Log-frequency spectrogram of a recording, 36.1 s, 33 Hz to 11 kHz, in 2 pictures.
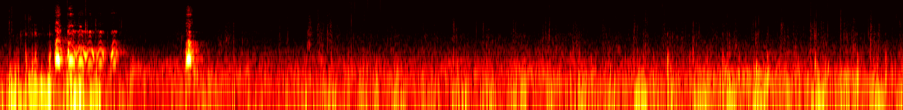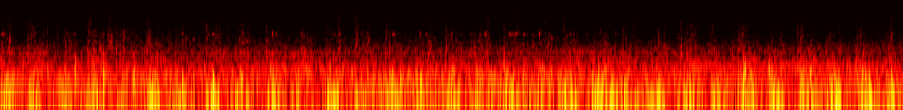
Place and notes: {
  "date": "2018-06-28 13:50:00",
  "description": "two men from the road work crew are talking about the temporary toilets at the job site, we're about halfway then... soon we dip off the road and through the trees, out into the hot summer sun, across the tracks and find a nice shady spot under a big ponderosa to hang out for a bit...",
  "latitude": "35.57",
  "longitude": "-105.76",
  "altitude": "2246",
  "timezone": "America/Denver"
}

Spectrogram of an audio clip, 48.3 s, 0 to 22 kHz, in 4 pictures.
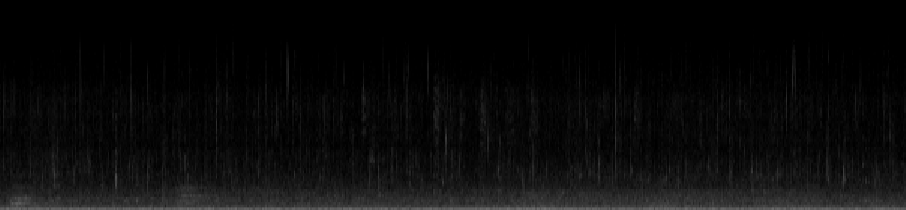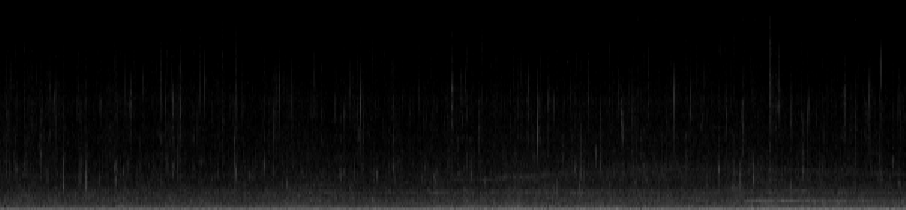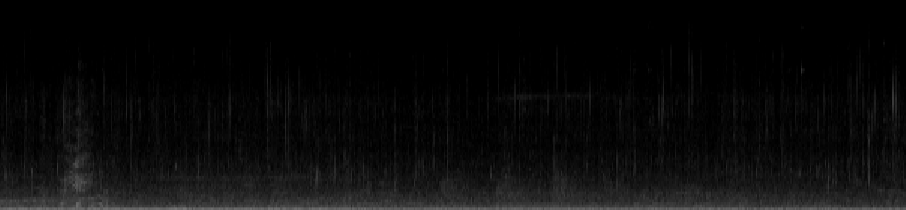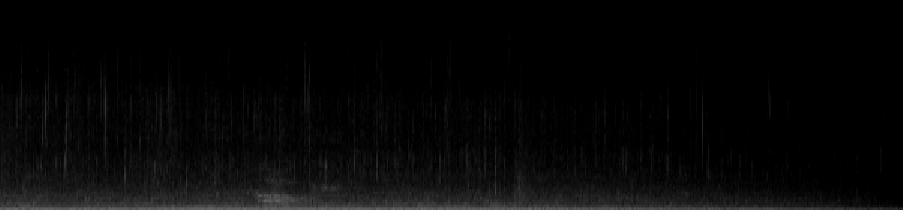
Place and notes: {
  "title": "Church bells at noon, Jackson Square, New Orleans, Louisiana - Bells at Noon",
  "date": "2012-09-05 11:57:00",
  "description": "*Best with headphones* : Sounds that reached me while sitting at the fountain in front of St. Louis Cathedral; waiting for the bell to sound at noon. People talking about the heat, and other obvious things. Music filtering in from around the French Quarter.\nChurch Audio CA14(quasi binaural) > Tascam DR100 MK2",
  "latitude": "29.96",
  "longitude": "-90.06",
  "altitude": "9",
  "timezone": "America/Chicago"
}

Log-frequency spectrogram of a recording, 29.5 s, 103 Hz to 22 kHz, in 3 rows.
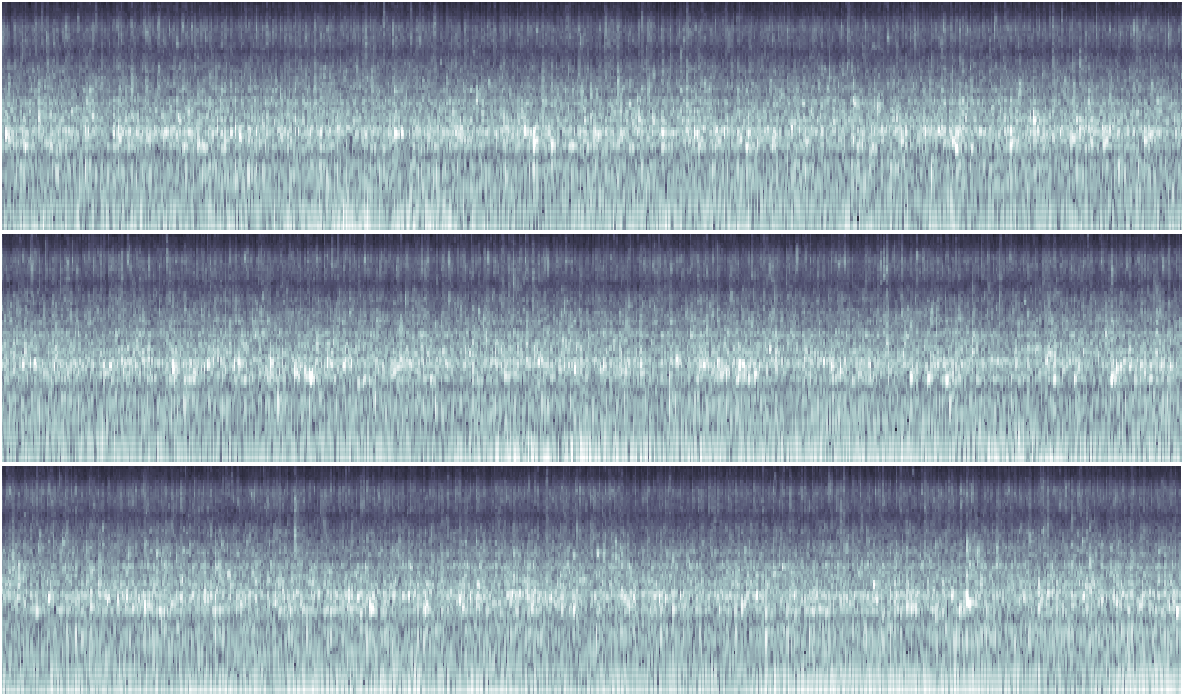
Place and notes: {
  "title": "奇美村, Rueisuei Township - Cicadas and Water sound",
  "date": "2014-10-09 14:03:00",
  "description": "Traffic Sound, Birds singing, Cicadas sound, Water sound\nZoom H2n MS+XY",
  "latitude": "23.50",
  "longitude": "121.45",
  "altitude": "93",
  "timezone": "Asia/Taipei"
}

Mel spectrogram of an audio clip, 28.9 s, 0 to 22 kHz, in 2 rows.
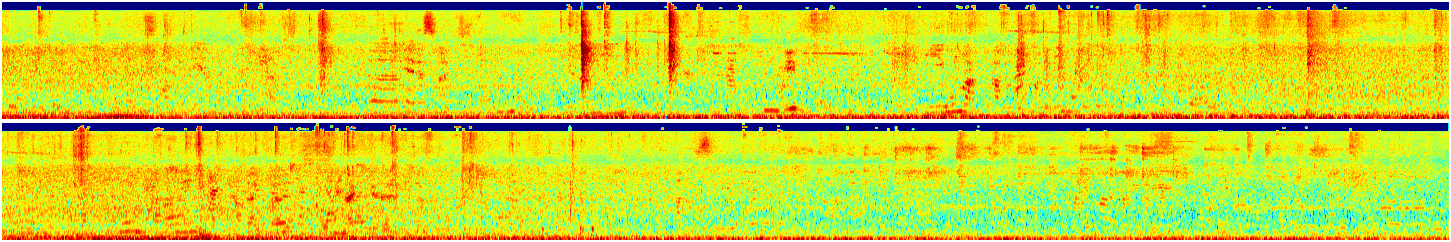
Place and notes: {
  "title": "weekly market - cologne, pastor könn place, weekly market",
  "date": "2008-06-04 11:56:00",
  "description": "marktplatz morgens, schritte auf nassemkopfsteinpflaster, kundengespräche, geldwechsel\nsoundmap: köln/ nrw\nproject: social ambiences/ listen to the people - in & outdoor nearfield recordings",
  "latitude": "50.94",
  "longitude": "6.94",
  "altitude": "58",
  "timezone": "Europe/Berlin"
}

